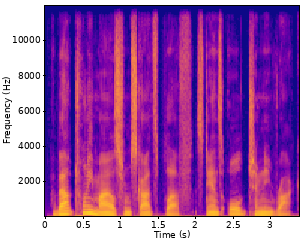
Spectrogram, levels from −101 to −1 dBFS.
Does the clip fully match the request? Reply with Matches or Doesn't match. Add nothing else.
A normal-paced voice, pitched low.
Matches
